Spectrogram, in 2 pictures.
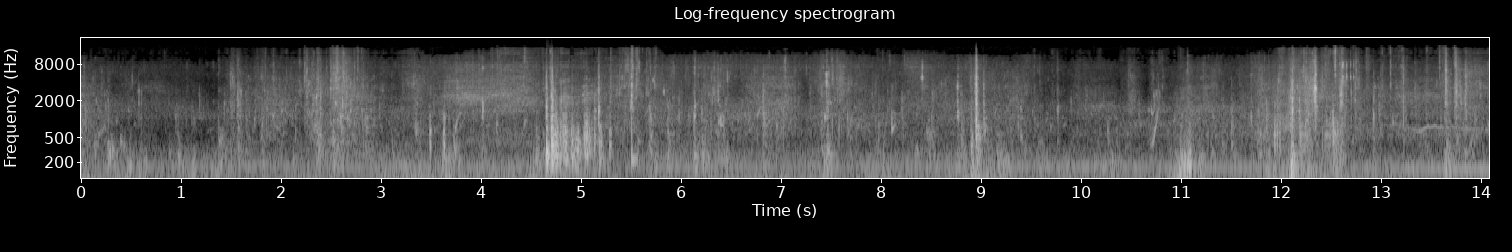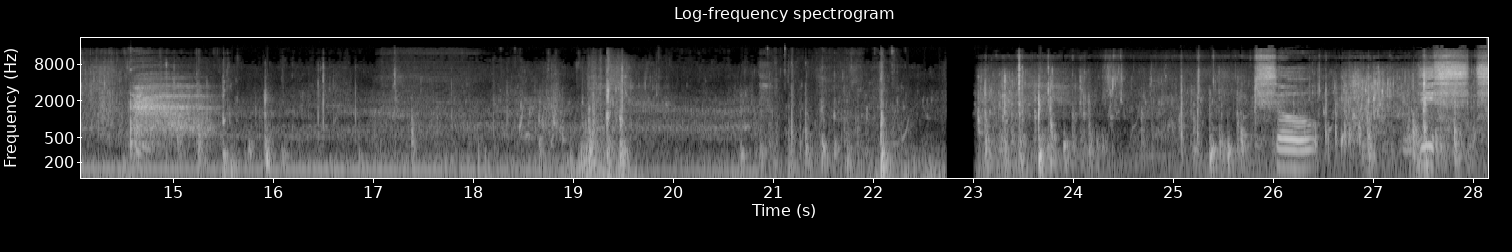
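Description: Gear being handled on a plastic fishing kayak at anchor: scattered knocks and clicks over a steady low hum, with a cast of the baited rig about a third of the way through.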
